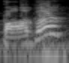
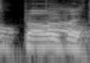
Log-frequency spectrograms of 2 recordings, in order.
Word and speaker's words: boba: whole Is it Baba tea? It's boba tea.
